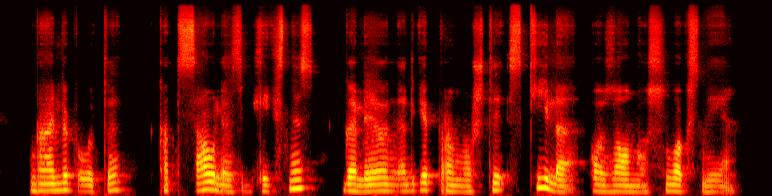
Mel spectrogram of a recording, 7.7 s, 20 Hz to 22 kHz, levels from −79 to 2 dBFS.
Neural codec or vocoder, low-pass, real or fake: codec, 44.1 kHz, 2.6 kbps, DAC; 19.8 kHz; fake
